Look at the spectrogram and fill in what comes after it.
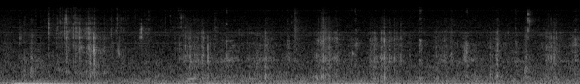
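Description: A crunchy bite into crispy beer-battered fried ocean perch, then chewing with small crackles of the fried crust.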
